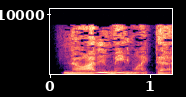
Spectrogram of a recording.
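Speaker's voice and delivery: ordinary delivery, nothing marked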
